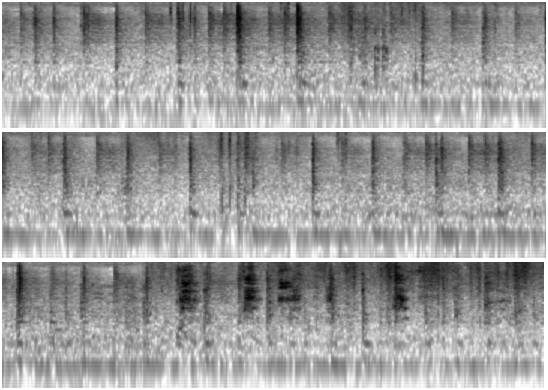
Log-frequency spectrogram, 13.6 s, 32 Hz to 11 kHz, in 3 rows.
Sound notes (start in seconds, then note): 6.3 thud; 10.2 grunting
